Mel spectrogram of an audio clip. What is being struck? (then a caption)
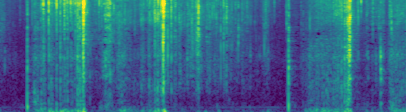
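Soap bar cut with a metal blade. A solid yellow dry soap bar, held in the hand, is scraped and cut with a flat metal blade, and the shavings fall onto a pile. Dry scraping and tearing rasps carry bright, crisp crackle with a low rumbling body. Several sharp cuts stand out from the steadier scraping.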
